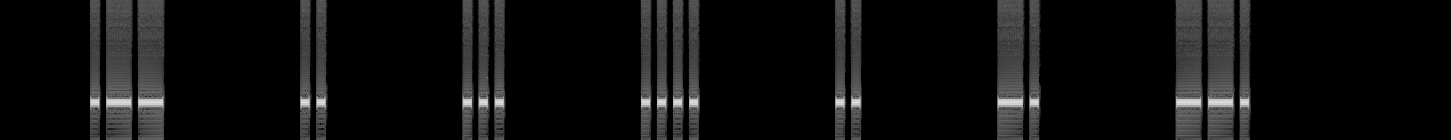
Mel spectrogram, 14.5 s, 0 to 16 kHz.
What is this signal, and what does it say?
Morse code, heard as a keyed tone, about 15 wpm, spaced as for 5 wpm, 1000 Hz. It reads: WISHING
